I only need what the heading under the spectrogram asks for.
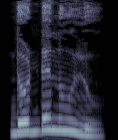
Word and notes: ದೊಡ್ಡನೂಲು: doḍḍa nūlu

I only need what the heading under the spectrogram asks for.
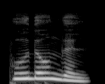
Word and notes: ಪೂದೊಂಗಲು: pūdoŋgalu

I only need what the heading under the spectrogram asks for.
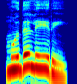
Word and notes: ಮೊದಲೇರಿ: modalēri

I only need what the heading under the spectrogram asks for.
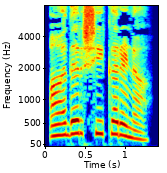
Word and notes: ಆದರ್ಶೀಕರಣ: kannada

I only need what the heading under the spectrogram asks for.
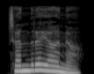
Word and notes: ಚಾಂದ್ರಾಯಣ: cāndrāyaṇa

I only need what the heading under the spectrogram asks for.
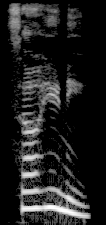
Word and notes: ಸಾಹಣ: Kannada

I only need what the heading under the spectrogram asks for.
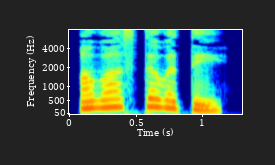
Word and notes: ಅವಾಸ್ತವತೆ: avāsatavate

